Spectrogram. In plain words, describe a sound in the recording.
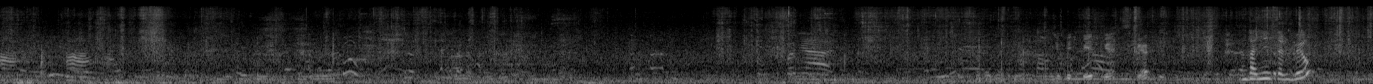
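A young man speaks calmly to a group.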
